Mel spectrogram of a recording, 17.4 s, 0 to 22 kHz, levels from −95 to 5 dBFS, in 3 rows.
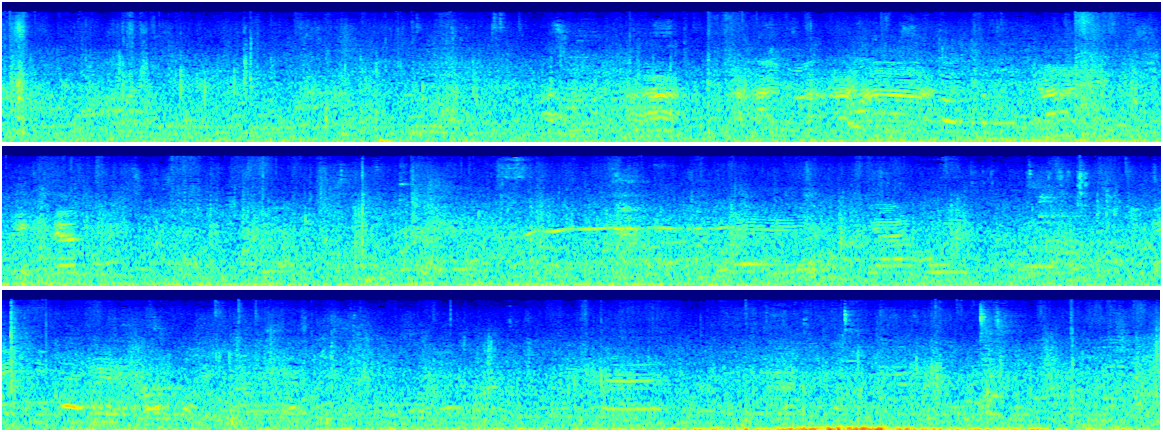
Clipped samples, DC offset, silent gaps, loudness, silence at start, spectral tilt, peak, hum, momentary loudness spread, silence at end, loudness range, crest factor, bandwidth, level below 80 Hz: under 0.1%; under 0.1%; none; -36 LUFS; 0 s; -4.5 dB/octave; -12 dBFS; none; 6 LU; 0 s; 3 LU; 20 dB; 16.5 kHz; -36 dBFS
